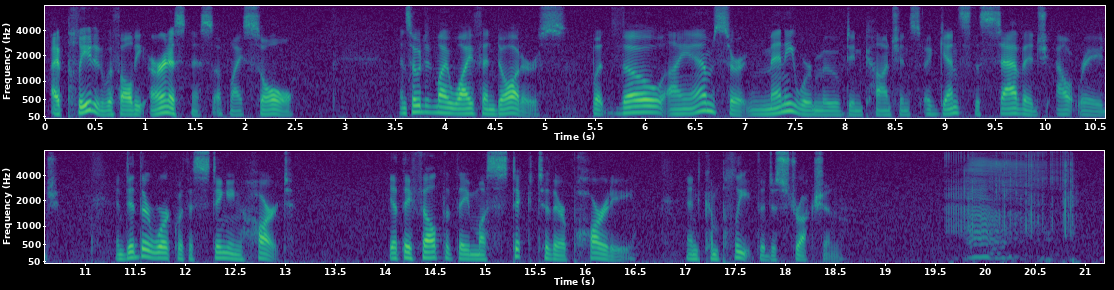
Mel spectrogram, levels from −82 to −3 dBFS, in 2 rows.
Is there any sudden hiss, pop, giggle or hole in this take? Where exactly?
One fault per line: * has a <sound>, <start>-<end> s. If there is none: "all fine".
* has a squeak, 19.6-21.0 s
